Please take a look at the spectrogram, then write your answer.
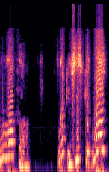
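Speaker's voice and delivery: incredulous disbelief. Retold or imitated. Guy hearing the fishing-voices story, retold stunned disbelief. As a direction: replay your own baffled reaction to his story. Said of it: "And I'm sitting there going".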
